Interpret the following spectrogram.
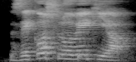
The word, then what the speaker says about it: Czechoslovakia: Friends, some of the countries like Hungary, Poland, and another country, Czechoslovakia. Here C is silent, so that's why it is called as Czechoslovakia.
